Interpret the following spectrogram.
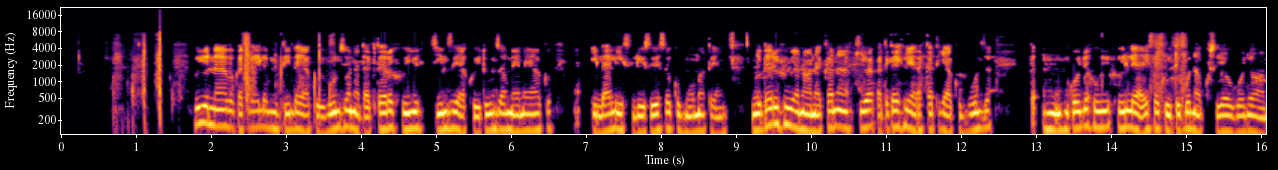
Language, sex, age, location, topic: Swahili, male, 25-35, Nakuru, health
